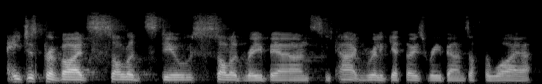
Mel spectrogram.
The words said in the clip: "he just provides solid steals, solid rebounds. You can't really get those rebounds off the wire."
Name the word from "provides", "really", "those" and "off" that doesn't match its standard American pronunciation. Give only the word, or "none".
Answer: none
